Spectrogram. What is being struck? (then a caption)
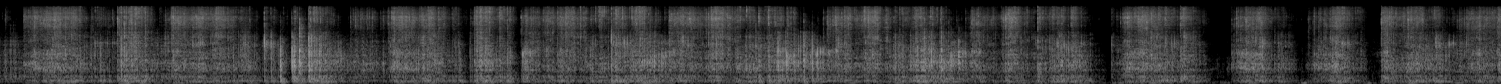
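Pile of small flat glass gems on wood. Fingertips rake and shuffle a pile of small, solid, blue iridescent flat glass gems on a wooden surface. The result is a dense, bright, continuous clicking and clattering, with brief pauses near the end.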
